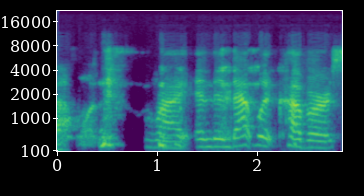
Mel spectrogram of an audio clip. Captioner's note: laughing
